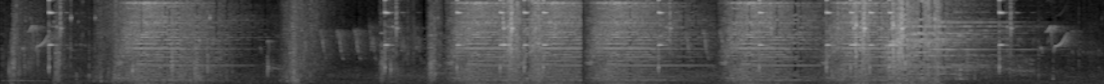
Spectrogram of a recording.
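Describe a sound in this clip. Footsteps tread on grass at a steady walking pace.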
